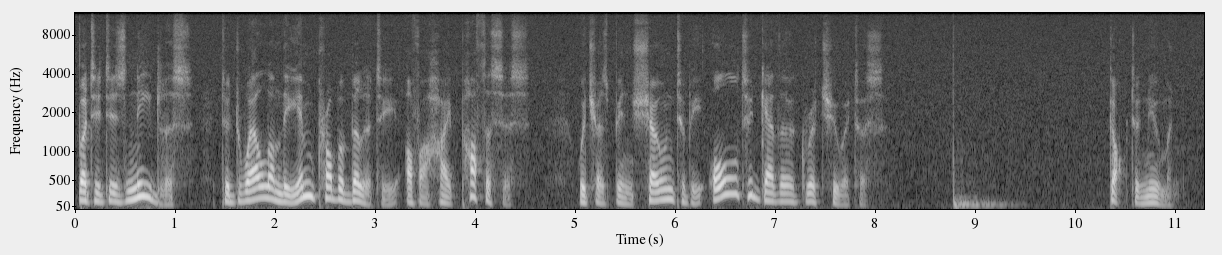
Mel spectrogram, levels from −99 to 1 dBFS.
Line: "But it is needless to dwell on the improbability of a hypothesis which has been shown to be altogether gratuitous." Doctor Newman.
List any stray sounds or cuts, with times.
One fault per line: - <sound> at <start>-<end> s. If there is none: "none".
- thud at 8.8-9.6 s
